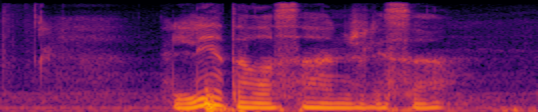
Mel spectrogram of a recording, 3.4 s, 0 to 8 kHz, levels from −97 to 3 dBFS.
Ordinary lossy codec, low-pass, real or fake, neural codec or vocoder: none; 7.2 kHz; real; none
